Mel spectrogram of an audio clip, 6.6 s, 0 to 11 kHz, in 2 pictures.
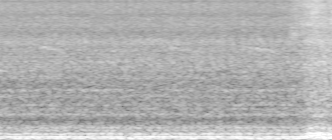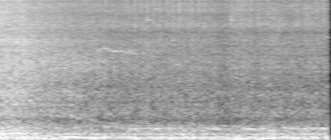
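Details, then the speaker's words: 1948 Mercury coupe V8, warming with oil pressure 60 psi, a little above with revs: deep, even idle rumble with one quick throttle blip that settles cleanly. Owner notes slightly rich running lately. Normal idle. "And the water temperature is starting to climb, but we're still at 60 psi of oil, and with some rev it climbs a little above 60."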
